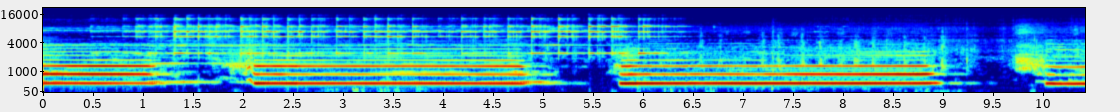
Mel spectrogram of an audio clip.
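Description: Conch shell (shankha) blown in long, steady, single-pitched blasts, about three of them with short breaks between, as ritual sounding for a puja immersion. A brass hand bell rings faintly underneath.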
